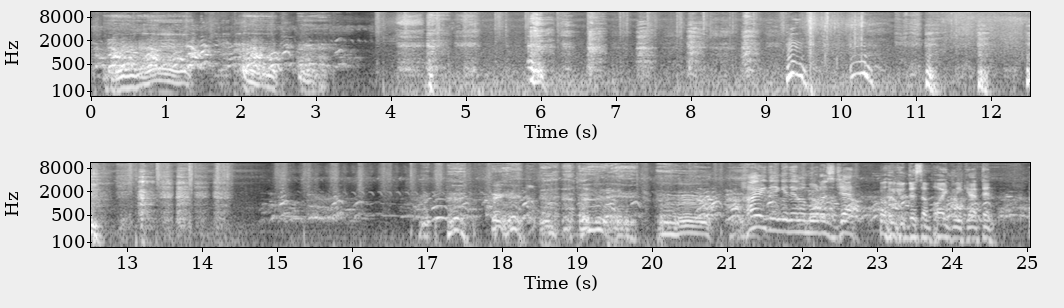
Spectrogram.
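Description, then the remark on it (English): Several dogs, being held in check, bark and pant excitedly in loud, rapid bursts, with harsh breathy huffs mixed in, while voices talk before and after the commotion. “Slow down, Mulok. Hold the dogs in check.”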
